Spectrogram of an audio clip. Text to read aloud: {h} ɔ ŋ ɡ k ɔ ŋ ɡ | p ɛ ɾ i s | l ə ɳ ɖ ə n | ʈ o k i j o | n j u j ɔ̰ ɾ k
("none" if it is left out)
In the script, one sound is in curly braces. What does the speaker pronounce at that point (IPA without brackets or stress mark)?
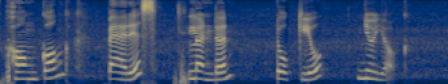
h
